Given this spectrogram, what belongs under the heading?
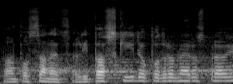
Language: Czech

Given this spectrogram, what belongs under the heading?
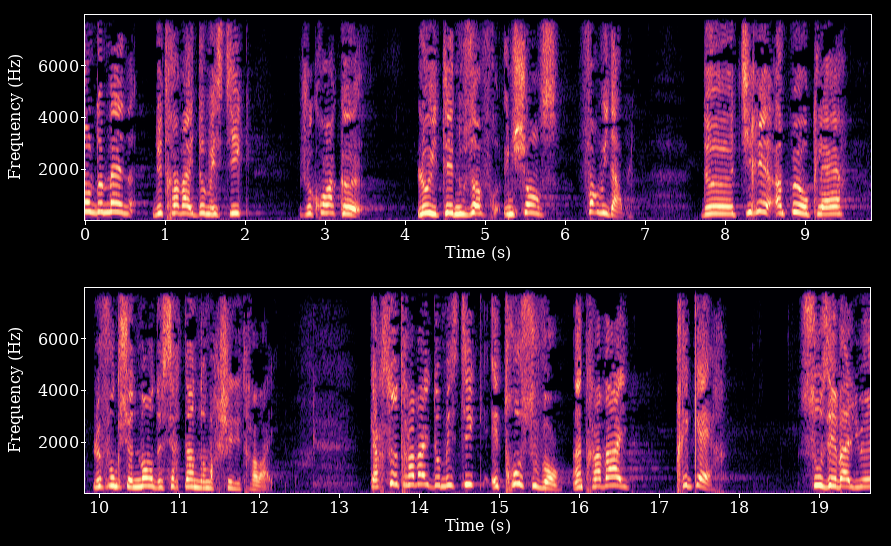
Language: French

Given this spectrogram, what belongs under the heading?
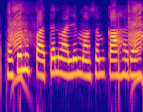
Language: Chhattisgarhi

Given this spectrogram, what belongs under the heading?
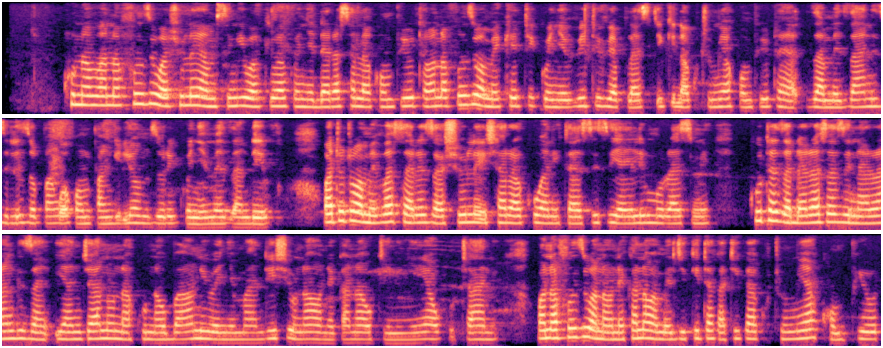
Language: Swahili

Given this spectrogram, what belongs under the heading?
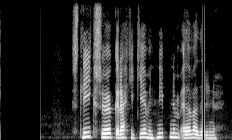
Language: Icelandic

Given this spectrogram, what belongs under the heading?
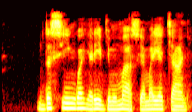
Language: Kinyarwanda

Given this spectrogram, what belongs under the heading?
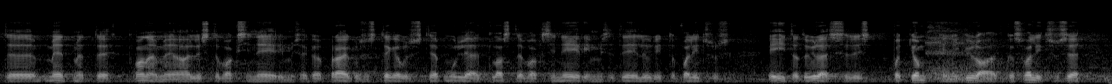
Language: Estonian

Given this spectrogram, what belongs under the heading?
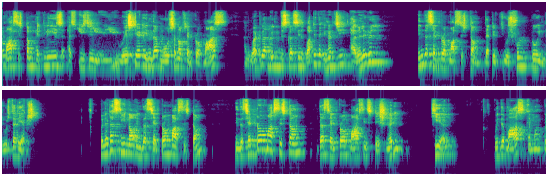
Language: English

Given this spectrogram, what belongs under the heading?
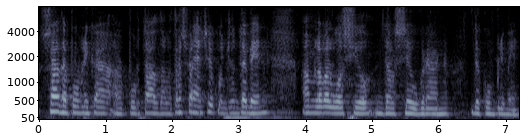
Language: Catalan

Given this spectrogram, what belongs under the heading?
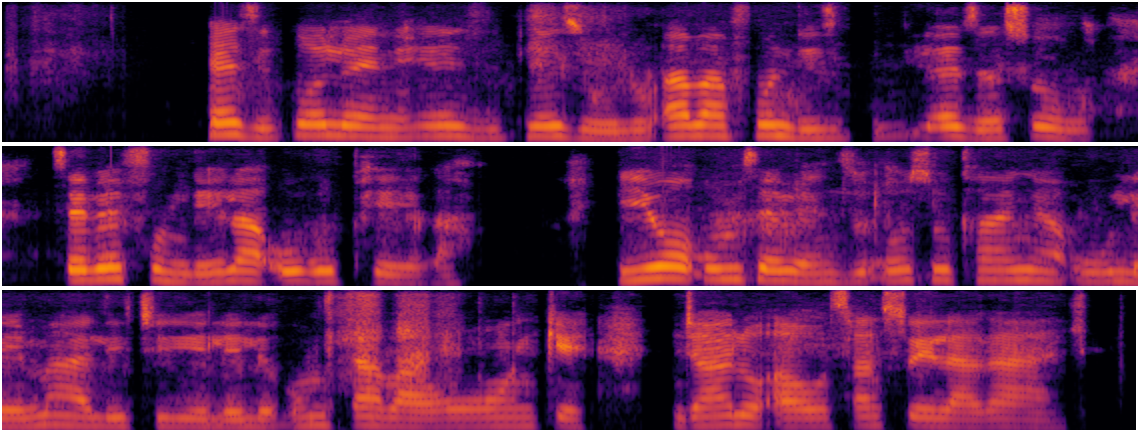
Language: North Ndebele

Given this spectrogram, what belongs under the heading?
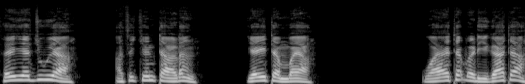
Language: Hausa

